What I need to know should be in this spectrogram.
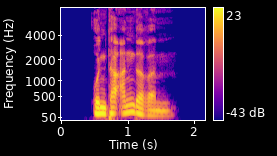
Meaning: among other things, inter alia, amongst others
- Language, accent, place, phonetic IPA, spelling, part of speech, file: German, Germany, Berlin, [ˈʊntɐ ˈandəʁəm], unter anderem, phrase, De-unter anderem.ogg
